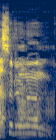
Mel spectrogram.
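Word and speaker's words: مصر: 발음이 좀 다른게 아니라 마스르는 시내에서 쓰는 말이고 표준은 미스르 그니까 이제 이집트 발음으로는 마스르가 되고 이제 진짜 표준 아랍으로는 미스르가 같 아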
